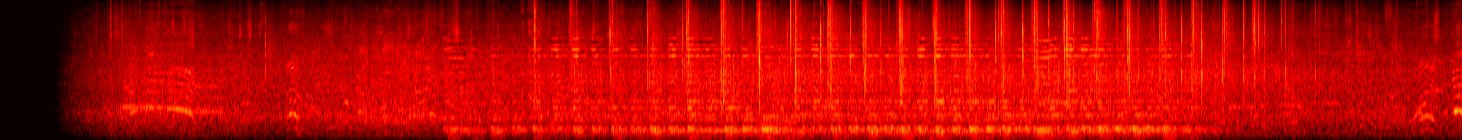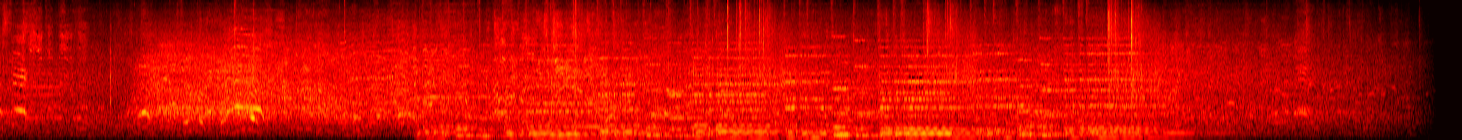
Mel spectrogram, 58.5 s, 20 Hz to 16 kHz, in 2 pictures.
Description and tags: WALLA Ballpark Organ Music Various
This was recorded at the Rangers Ballpark in Arlington on the ZOOM H2. Two random tunes of organ music playing at the stadium. Can anyone name them? :D
ballpark, baseball, crowd, field-recording, music, organ, sports, walla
